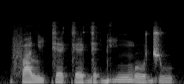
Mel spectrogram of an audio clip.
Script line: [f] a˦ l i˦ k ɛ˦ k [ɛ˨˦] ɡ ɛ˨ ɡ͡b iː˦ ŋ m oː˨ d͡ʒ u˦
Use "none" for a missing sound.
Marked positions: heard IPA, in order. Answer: f, ɛ˨˦

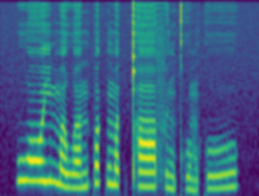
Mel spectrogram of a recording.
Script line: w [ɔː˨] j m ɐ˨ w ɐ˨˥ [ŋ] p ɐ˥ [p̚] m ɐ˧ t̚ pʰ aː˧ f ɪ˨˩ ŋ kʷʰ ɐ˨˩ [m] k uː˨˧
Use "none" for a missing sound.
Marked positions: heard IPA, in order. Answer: ɔː˥, n, k̚, m

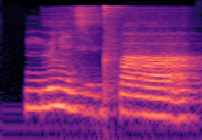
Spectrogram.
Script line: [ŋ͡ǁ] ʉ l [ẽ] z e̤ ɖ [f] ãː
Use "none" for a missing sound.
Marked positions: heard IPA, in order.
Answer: ŋ, ĩ, f

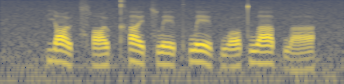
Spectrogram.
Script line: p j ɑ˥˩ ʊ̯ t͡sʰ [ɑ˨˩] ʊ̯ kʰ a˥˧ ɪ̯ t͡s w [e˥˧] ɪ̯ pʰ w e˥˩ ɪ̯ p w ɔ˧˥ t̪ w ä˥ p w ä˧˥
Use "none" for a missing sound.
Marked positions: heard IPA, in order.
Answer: ɑ˧˥, e˥˧

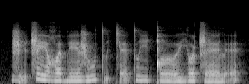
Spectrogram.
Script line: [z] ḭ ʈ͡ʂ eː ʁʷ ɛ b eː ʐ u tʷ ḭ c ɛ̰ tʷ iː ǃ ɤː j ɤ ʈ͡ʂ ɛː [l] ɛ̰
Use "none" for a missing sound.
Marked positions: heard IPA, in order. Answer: ʐ, l

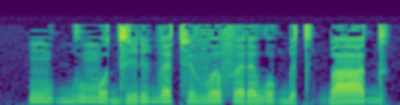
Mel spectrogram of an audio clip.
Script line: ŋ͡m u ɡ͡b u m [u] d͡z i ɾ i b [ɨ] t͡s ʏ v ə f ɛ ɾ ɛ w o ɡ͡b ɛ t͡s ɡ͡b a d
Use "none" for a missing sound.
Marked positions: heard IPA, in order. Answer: o, ɛ

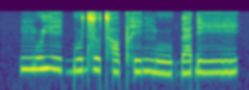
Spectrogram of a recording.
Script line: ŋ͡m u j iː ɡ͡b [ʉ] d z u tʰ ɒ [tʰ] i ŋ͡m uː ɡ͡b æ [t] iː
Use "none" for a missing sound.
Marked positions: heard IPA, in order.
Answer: u, pʰ, ɗ

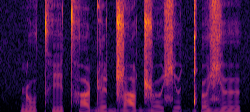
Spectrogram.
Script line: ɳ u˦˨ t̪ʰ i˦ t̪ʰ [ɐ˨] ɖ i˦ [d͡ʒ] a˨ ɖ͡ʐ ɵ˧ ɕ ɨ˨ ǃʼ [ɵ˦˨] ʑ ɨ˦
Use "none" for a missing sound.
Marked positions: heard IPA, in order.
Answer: ɐ˨, ɖ͡ʐ, ɵ˦

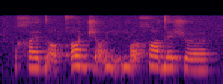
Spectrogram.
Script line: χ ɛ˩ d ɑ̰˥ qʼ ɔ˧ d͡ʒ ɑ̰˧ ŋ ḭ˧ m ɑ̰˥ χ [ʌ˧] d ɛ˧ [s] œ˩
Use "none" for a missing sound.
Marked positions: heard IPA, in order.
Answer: ɑ˧, ʃ

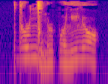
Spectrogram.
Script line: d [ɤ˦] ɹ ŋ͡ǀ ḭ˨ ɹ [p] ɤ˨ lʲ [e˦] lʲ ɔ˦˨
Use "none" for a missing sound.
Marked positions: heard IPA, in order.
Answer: ɤ˦, p, e˦

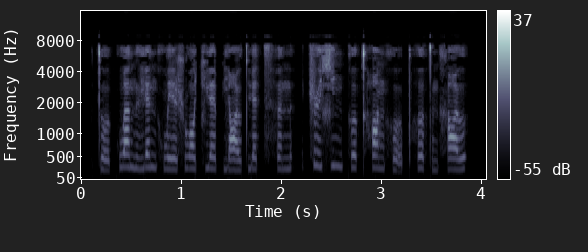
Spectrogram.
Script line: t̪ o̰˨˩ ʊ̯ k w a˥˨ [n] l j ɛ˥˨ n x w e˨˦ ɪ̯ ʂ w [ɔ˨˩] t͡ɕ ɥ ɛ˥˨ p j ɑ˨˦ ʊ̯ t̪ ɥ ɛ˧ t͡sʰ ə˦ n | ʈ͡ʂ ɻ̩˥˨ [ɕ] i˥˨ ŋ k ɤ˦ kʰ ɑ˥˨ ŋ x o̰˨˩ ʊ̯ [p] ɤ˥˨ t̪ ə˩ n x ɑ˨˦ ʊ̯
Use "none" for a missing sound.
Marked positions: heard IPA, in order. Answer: n, ɔ˦, ɕ, pʰ

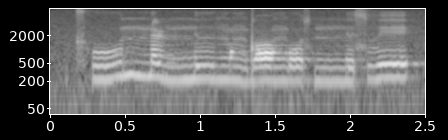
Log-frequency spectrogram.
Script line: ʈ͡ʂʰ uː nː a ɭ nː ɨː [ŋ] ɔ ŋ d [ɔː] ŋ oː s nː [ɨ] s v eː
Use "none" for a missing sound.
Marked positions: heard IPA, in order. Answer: ŋ, ɔː, ɨ

